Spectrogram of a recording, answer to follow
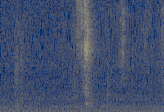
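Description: Faint kitchen handling sounds over a steady low hum: a single light click of a utensil against a dish about a second in, with a few softer ticks around it.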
